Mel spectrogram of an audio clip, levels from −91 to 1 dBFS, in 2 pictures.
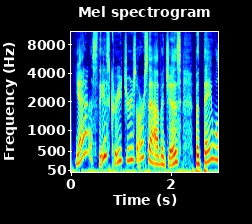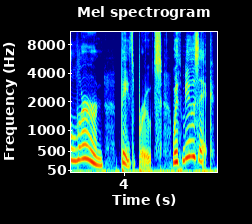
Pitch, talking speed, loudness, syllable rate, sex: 270 Hz, 110 wpm, -18 LUFS, 4.6 syllables/s, female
